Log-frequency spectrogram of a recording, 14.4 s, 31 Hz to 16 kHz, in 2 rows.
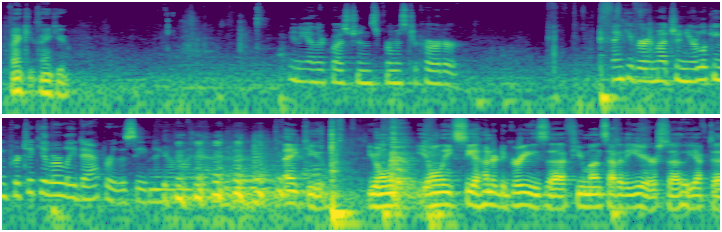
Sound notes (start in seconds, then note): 8.7 laughter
